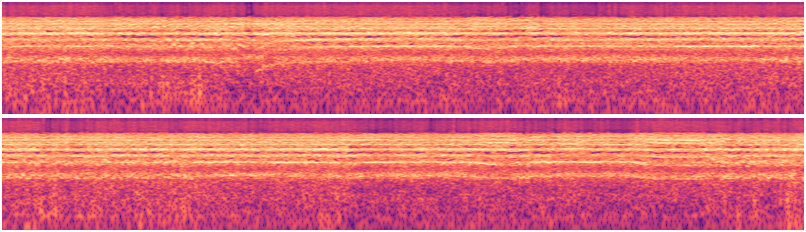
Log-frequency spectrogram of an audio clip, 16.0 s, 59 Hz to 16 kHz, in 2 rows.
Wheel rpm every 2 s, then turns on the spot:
220, 200, 230, 230, 230, 230, 230, 220.
none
